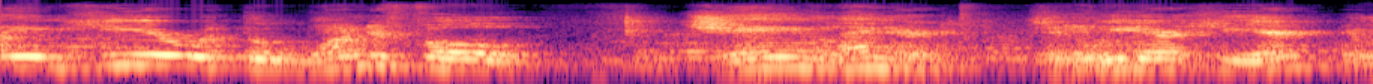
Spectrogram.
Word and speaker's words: Jay Leonard: I am here with the wonderful Jay Leonard, and we are here. Did I pronounce perfectly? Perfectly. Jay Leonard.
